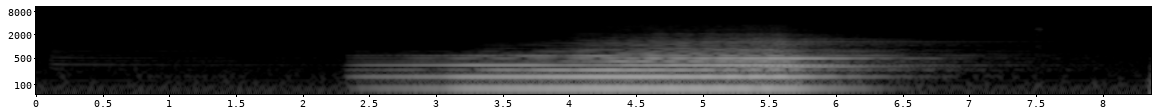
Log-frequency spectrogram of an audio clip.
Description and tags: See 1 through 5 if you haven't. The intent was to create an eerie noise by recording feedback noise from the amp using a guitar. Mission accomplished.
amp, feedback, guitar, hum, noise, tone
